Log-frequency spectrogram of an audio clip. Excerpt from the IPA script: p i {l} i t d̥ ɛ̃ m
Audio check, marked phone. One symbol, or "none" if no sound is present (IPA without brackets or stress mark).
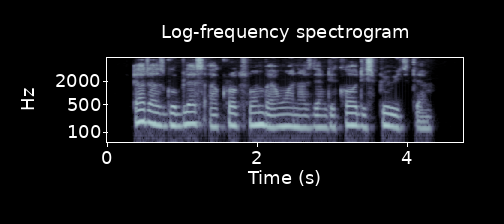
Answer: ɹ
